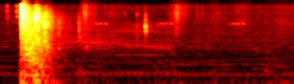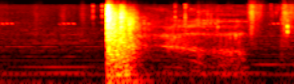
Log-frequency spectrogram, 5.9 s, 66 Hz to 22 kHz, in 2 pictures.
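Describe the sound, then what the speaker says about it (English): Two loud, sharp pistol shots in the video game 7 Days To Die, about four seconds apart, each with a short echoing tail over a low, steady in-game ambience. "Let's see if we can't drop him with like 1 pistol shot."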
